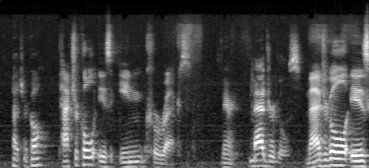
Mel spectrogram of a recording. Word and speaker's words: Madrigal: Patrical. Can you say it again? Patrical. Patrical is incorrect. Marion. Madrigals.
